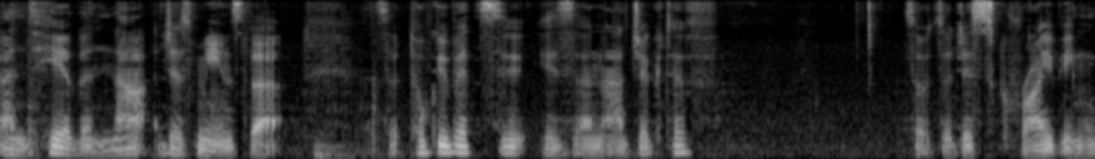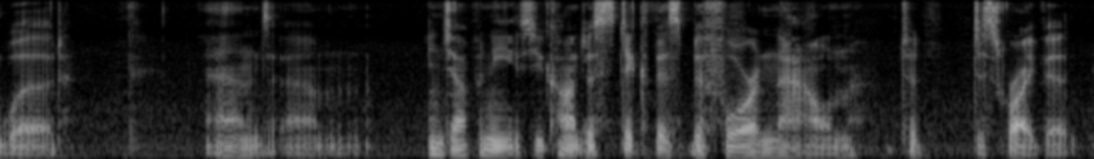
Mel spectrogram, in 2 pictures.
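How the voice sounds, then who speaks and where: Soft-spoken and full of vocal fry, a man with a British accent speaks at a very deep, low pitch with very wide pitch swings, a fairly slow pace and long, frequent pauses, the sound dry and close with no echo. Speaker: Japanese language learner. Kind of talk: ASMR study session talk to camera. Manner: soft-spoken, quiet.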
